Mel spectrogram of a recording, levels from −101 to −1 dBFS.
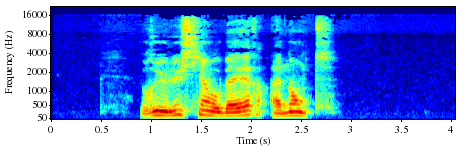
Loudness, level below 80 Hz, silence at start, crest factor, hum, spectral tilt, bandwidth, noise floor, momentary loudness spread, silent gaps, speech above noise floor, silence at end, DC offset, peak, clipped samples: -14 LUFS; -56 dBFS; 0.9 s; 14 dB; none; -5.5 dB/octave; 16 kHz; -71 dBFS; 19 LU; none; 57 dB; 1.25 s; under 0.1%; -2 dBFS; under 0.1%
